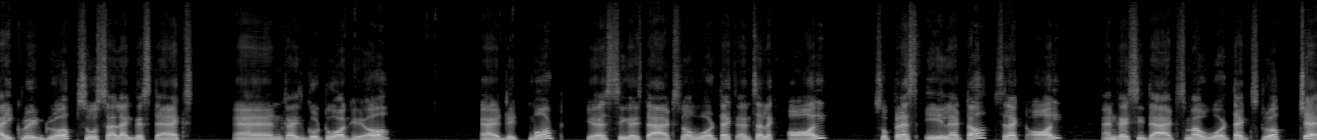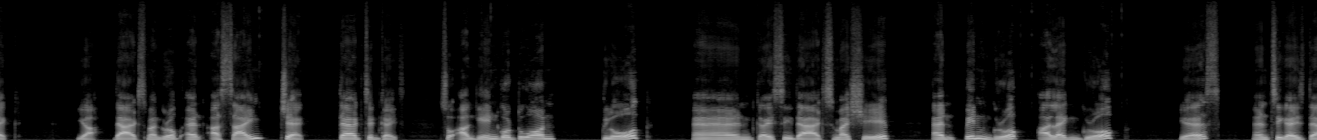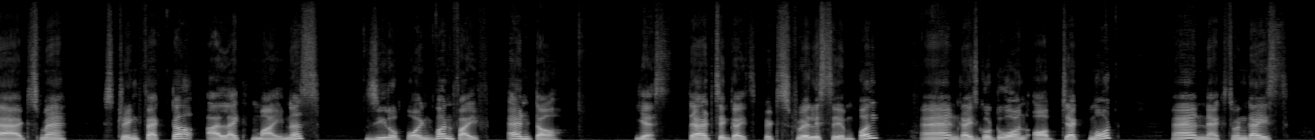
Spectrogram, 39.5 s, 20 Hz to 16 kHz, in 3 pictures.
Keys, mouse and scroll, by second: 1.1 click, 3.6 click, 4.4-5.4 drag, 5.9 scroll down 1, 6.3 scroll up 1, 6.9-7.6 scroll up 2, 7.9 a, 8.5-9.7 scroll down 2, 9.7 a, 13.2 click, 15.7 click, 18.1 click, 19.3-21.2 scroll down 10, 23.5-24.5 drag, 28.1-32.4 drag, 35.7-38.0 drag, 38.5-38.8 scroll down 2.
